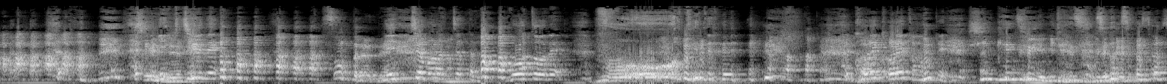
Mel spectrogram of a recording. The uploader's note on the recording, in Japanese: 今回も対面での収録！録音環境の都合上少々聴こえづらく感じるかもしれません。マジで飛行機のジェット音じゃん！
